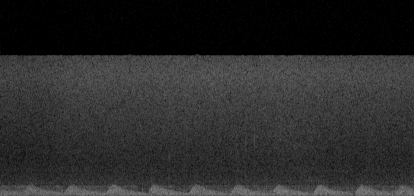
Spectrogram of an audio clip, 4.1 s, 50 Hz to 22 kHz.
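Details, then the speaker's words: Fetal heartbeat on electronic Doppler at an early-pregnancy first prenatal visit: rapid, regular whooshing pulses about 150 a minute, within the normal 120–160 range. "a patient hears a heartbeat for the first time they're often surprised by the sound of it it's very fast it's normally between about 120 and 160 although it could go just a little bit higher"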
